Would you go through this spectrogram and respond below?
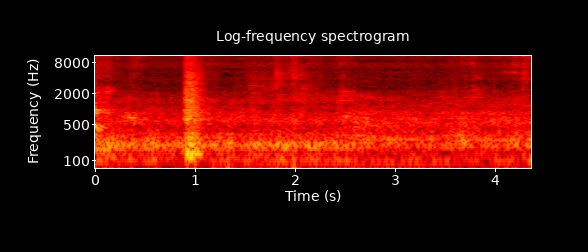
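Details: Low indoor rumble resembling a passing vehicle, with faint distant speech and one brief thump near the start; no animal voices can be made out.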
